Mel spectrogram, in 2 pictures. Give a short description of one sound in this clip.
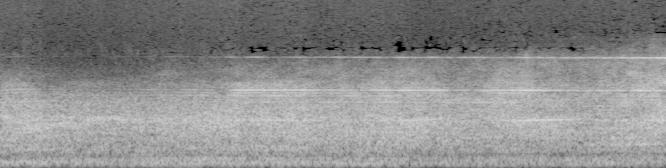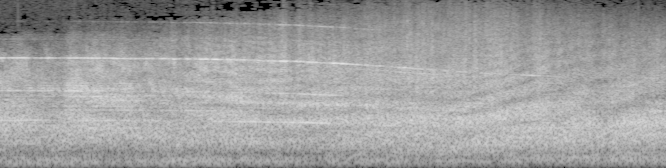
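A jet engine roars loudly as a fighter plane approaches overhead, its whine falling in pitch as it passes.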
